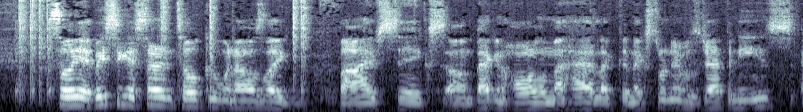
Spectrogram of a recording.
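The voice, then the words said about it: Mexican accent. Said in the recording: “maybe I'm Mexican. You can see from my voice, my accent.”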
